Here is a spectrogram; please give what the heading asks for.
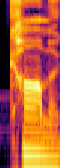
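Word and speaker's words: Caldmore: A man in a gray car pulled up and asked for directions to call more green using the local pronunciation karma green, which told investigators he was almost certainly from the area.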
